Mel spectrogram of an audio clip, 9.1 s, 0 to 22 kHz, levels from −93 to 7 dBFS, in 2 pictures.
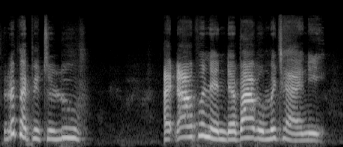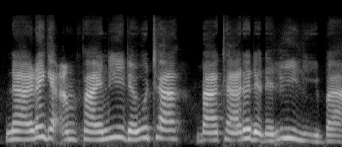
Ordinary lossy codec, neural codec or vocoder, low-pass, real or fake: none; codec, 44.1 kHz, 2.6 kbps, DAC; 14.4 kHz; fake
